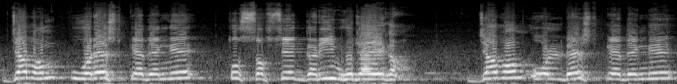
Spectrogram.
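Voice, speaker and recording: High-voiced male teacher, slow and coaxing. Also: low-quality recording. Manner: addresses students as children, asks them questions. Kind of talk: classroom lesson on English grammar.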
